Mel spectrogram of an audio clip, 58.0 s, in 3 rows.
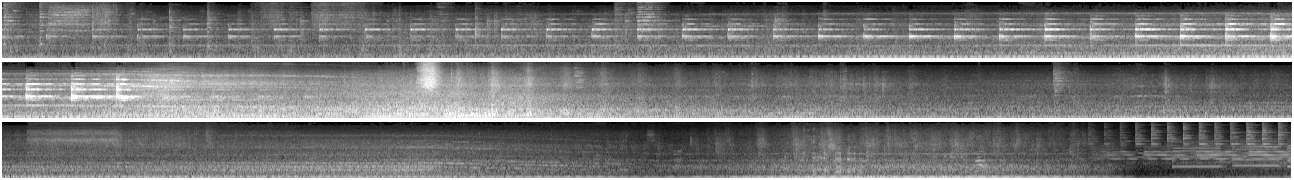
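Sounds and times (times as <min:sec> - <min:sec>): locomotive bell ringing: 0:00.0 - 0:24.5, 0:54.6 - 0:58.0
diesel locomotive passing: 0:00.0 - 0:58.0
train wheels on rails: 0:00.0 - 0:58.0.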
